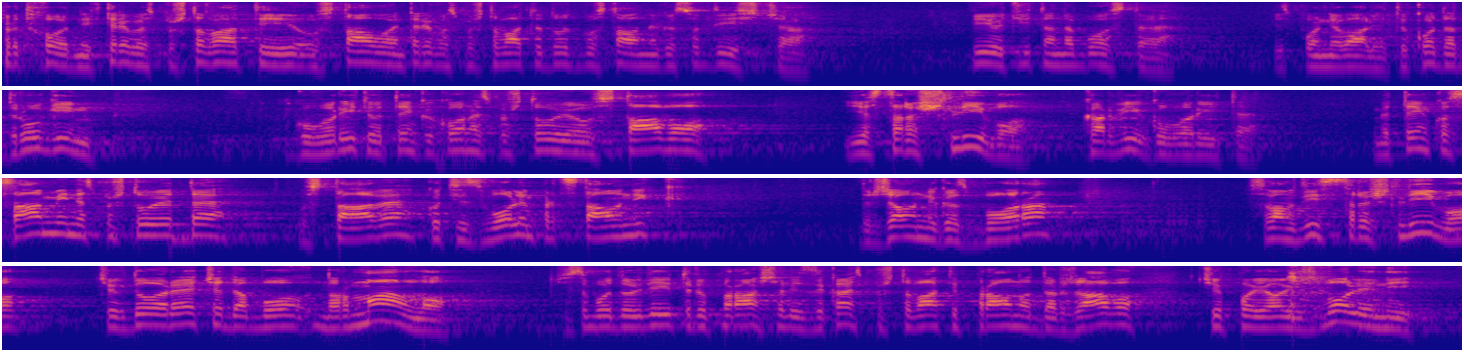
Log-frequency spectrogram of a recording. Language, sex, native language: Slovenian, male, Slovenian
